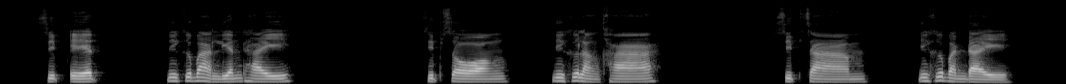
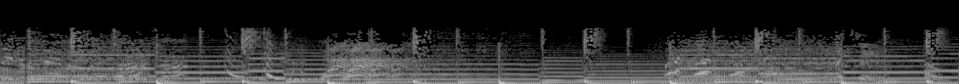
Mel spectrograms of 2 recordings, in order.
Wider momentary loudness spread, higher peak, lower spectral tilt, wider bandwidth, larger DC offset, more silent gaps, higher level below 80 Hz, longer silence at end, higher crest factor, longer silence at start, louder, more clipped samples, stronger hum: first, 15 LU vs 6 LU; first, -6 dBFS vs -12 dBFS; first, -7 dB/octave vs -5 dB/octave; first, 15 kHz vs 5.8 kHz; neither; neither; second, -80 dBFS vs -32 dBFS; first, 0.55 s vs 0 s; first, 20 dB vs 14 dB; first, 0.5 s vs 0 s; about the same, -25 LUFS vs -27 LUFS; neither; neither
